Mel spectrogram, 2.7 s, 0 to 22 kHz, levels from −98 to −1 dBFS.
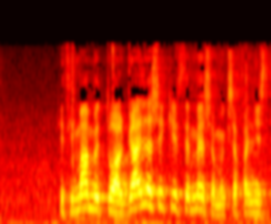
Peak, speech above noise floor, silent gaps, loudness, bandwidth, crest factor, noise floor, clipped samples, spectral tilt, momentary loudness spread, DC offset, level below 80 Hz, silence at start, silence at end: -8 dBFS; 29 dB; none; -25 LUFS; 10.5 kHz; 18 dB; -53 dBFS; under 0.1%; -4 dB/octave; 10 LU; under 0.1%; -58 dBFS; 0.6 s; 0 s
